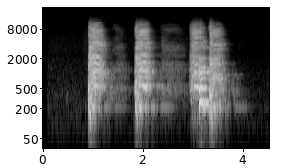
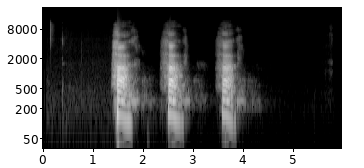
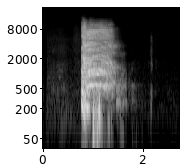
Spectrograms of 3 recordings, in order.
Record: {"three_cough_length": "4.5 s", "three_cough_amplitude": 29947, "three_cough_signal_mean_std_ratio": 0.45, "exhalation_length": "6.0 s", "exhalation_amplitude": 32751, "exhalation_signal_mean_std_ratio": 0.24, "cough_length": "2.7 s", "cough_amplitude": 30478, "cough_signal_mean_std_ratio": 0.39, "survey_phase": "beta (2021-08-13 to 2022-03-07)", "age": "18-44", "gender": "Male", "wearing_mask": "No", "symptom_runny_or_blocked_nose": true, "symptom_sore_throat": true, "symptom_fatigue": true, "symptom_fever_high_temperature": true, "symptom_headache": true, "symptom_onset": "4 days", "smoker_status": "Never smoked", "respiratory_condition_asthma": false, "respiratory_condition_other": false, "recruitment_source": "Test and Trace", "submission_delay": "2 days", "covid_test_result": "Positive", "covid_test_method": "RT-qPCR", "covid_ct_value": 25.5, "covid_ct_gene": "N gene"}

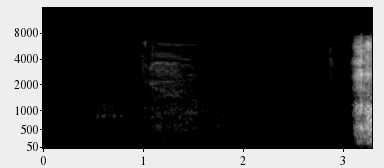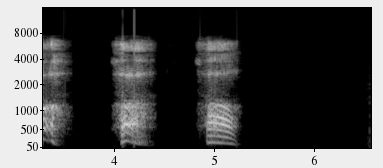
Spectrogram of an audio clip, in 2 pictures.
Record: {"exhalation_length": "6.6 s", "exhalation_amplitude": 32768, "exhalation_signal_mean_std_ratio": 0.27, "survey_phase": "alpha (2021-03-01 to 2021-08-12)", "age": "45-64", "gender": "Male", "wearing_mask": "No", "symptom_abdominal_pain": true, "symptom_fatigue": true, "smoker_status": "Never smoked", "respiratory_condition_asthma": false, "respiratory_condition_other": true, "recruitment_source": "Test and Trace", "submission_delay": "2 days", "covid_test_result": "Positive", "covid_test_method": "RT-qPCR", "covid_ct_value": 31.6, "covid_ct_gene": "N gene", "covid_ct_mean": 32.4, "covid_viral_load": "24 copies/ml", "covid_viral_load_category": "Minimal viral load (< 10K copies/ml)"}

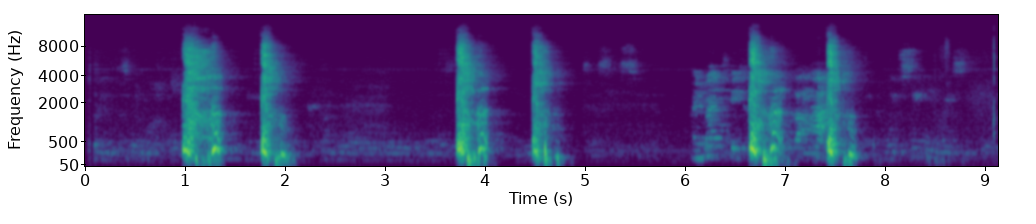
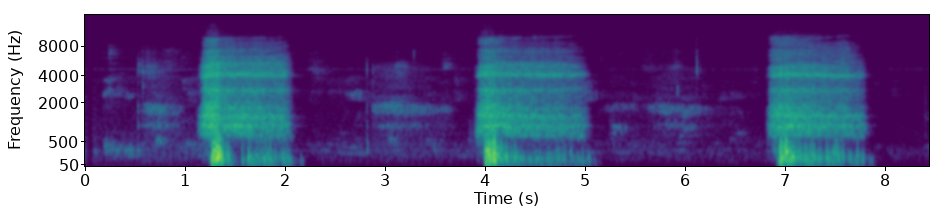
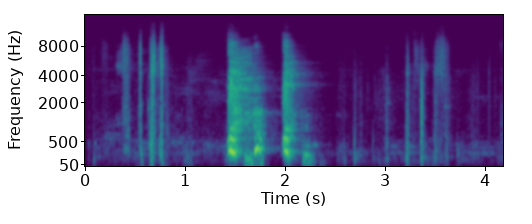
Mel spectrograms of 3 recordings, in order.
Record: {"three_cough_length": "9.1 s", "three_cough_amplitude": 24602, "three_cough_signal_mean_std_ratio": 0.3, "exhalation_length": "8.4 s", "exhalation_amplitude": 25600, "exhalation_signal_mean_std_ratio": 0.34, "cough_length": "4.2 s", "cough_amplitude": 26172, "cough_signal_mean_std_ratio": 0.25, "survey_phase": "beta (2021-08-13 to 2022-03-07)", "age": "18-44", "gender": "Female", "wearing_mask": "No", "symptom_fatigue": true, "symptom_headache": true, "symptom_onset": "12 days", "smoker_status": "Never smoked", "respiratory_condition_asthma": false, "respiratory_condition_other": false, "recruitment_source": "REACT", "submission_delay": "9 days", "covid_test_result": "Negative", "covid_test_method": "RT-qPCR", "influenza_a_test_result": "Negative", "influenza_b_test_result": "Negative"}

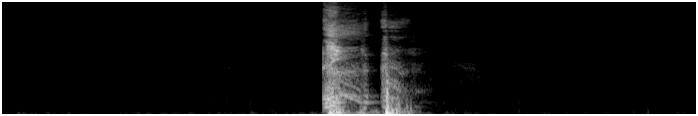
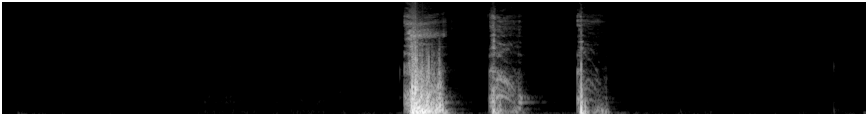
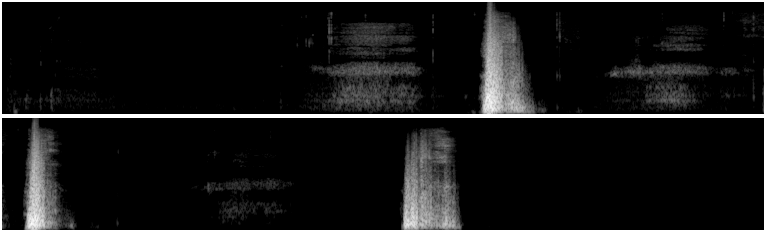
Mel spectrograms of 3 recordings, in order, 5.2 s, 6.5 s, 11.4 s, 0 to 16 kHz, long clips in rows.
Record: {"cough_length": "5.2 s", "cough_amplitude": 29318, "cough_signal_mean_std_ratio": 0.19, "three_cough_length": "6.5 s", "three_cough_amplitude": 32768, "three_cough_signal_mean_std_ratio": 0.18, "exhalation_length": "11.4 s", "exhalation_amplitude": 32768, "exhalation_signal_mean_std_ratio": 0.17, "survey_phase": "beta (2021-08-13 to 2022-03-07)", "age": "18-44", "gender": "Male", "wearing_mask": "No", "symptom_none": true, "symptom_onset": "12 days", "smoker_status": "Never smoked", "respiratory_condition_asthma": false, "respiratory_condition_other": false, "recruitment_source": "REACT", "submission_delay": "3 days", "covid_test_result": "Negative", "covid_test_method": "RT-qPCR"}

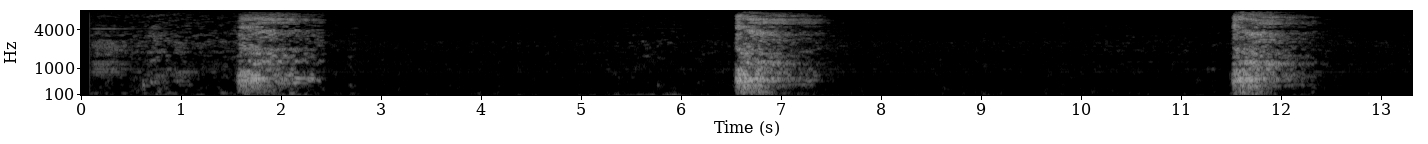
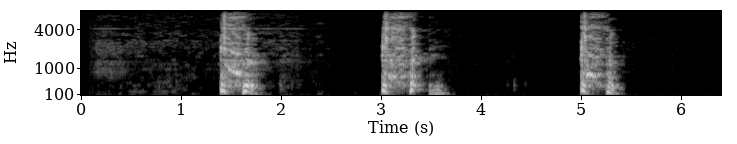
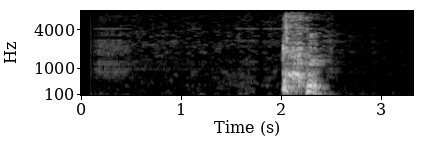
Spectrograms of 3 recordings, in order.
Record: {"exhalation_length": "13.3 s", "exhalation_amplitude": 5086, "exhalation_signal_mean_std_ratio": 0.31, "three_cough_length": "6.4 s", "three_cough_amplitude": 30569, "three_cough_signal_mean_std_ratio": 0.31, "cough_length": "3.3 s", "cough_amplitude": 28267, "cough_signal_mean_std_ratio": 0.27, "survey_phase": "alpha (2021-03-01 to 2021-08-12)", "age": "45-64", "gender": "Male", "wearing_mask": "No", "symptom_none": true, "smoker_status": "Current smoker (1 to 10 cigarettes per day)", "respiratory_condition_asthma": false, "respiratory_condition_other": false, "recruitment_source": "REACT", "submission_delay": "1 day", "covid_test_result": "Negative", "covid_test_method": "RT-qPCR"}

